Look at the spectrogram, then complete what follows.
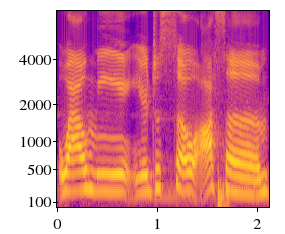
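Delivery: put-on gushing, bubbly Valley Girl voice. Praising oneself on good days, in a bubbly valley girl voice. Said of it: "I'm like talking in this Valley Girl voice because it's like my bubbly, I love myself voice".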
